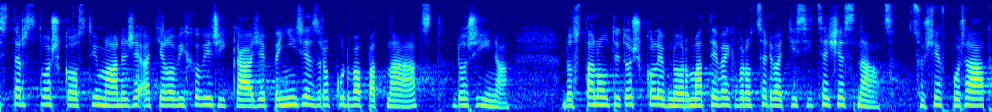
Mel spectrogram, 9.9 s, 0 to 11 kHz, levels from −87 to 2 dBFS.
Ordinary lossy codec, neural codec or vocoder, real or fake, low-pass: Opus, 64 kbps; none; real; 9.9 kHz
